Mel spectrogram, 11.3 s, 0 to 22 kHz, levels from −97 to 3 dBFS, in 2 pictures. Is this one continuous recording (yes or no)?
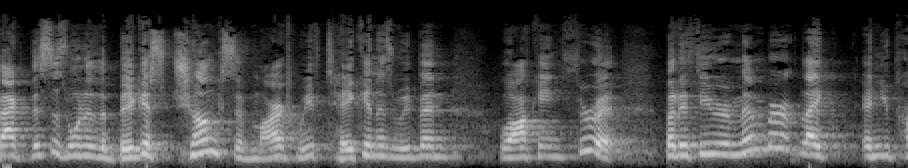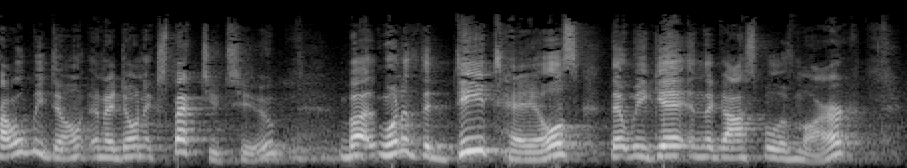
no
